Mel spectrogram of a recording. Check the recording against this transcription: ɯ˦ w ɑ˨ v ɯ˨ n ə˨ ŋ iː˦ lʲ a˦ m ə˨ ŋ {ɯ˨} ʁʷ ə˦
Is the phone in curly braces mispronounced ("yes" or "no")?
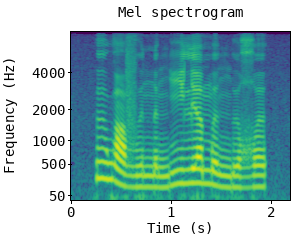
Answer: no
